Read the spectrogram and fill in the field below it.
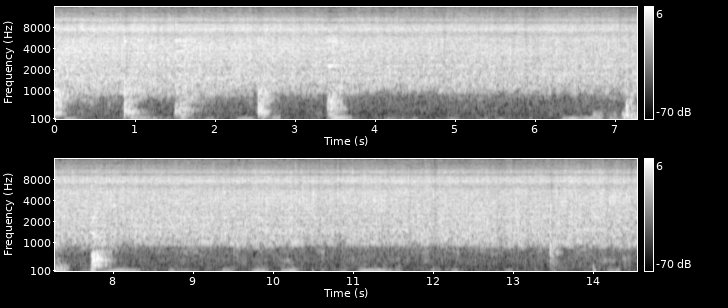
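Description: Prawns fry in a spice paste with a constant close sizzle, broken by the occasional scrape and tap of a spoon stirring the pan.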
